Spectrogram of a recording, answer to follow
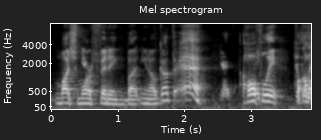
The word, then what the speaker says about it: Gunther: I don't know how to pronounce his Yeah, name, you got it. but It's Gunther.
